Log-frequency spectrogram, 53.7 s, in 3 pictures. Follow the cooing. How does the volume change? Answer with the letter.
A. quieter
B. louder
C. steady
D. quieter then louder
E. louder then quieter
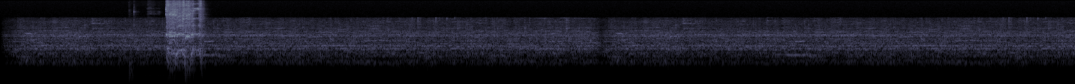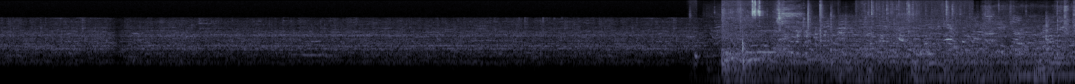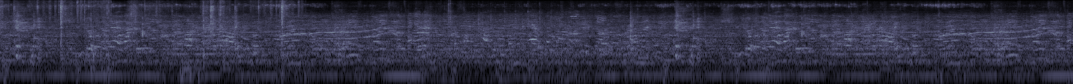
A.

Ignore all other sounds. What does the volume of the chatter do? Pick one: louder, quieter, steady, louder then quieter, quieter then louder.
louder.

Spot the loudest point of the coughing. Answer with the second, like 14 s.
3 s.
